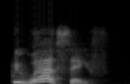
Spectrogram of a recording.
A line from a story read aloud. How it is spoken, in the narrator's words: said bitterly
